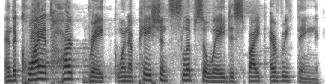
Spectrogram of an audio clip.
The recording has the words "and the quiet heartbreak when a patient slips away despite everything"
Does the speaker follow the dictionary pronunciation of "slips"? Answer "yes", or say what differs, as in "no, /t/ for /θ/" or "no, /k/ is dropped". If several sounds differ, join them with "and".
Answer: yes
